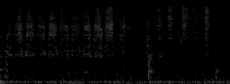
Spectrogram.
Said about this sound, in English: I'm just going to very lightly sand that area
